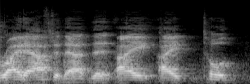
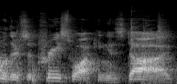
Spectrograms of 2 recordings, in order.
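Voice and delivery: ordinary talk, nothing marked

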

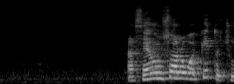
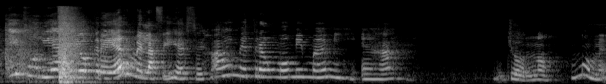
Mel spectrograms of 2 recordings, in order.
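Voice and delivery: ordinary talk

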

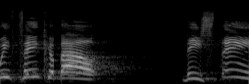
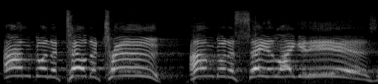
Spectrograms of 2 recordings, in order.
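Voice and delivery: loud, higher, bold shout; defiant declaration; 6 semitones higher, 4 dB louder than usual. Retold or imitated. John the Baptist walking off, shouting his defiance back at Jesus. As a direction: storm off proclaiming the truth.

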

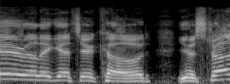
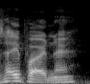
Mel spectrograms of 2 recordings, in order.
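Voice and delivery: low, easygoing buddy voice; golf buddy on phone; 7 semitones lower than usual. Retold or imitated. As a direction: invite him like a relaxed golf pal. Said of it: "Voice at the other end says".

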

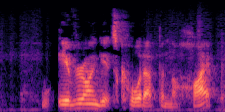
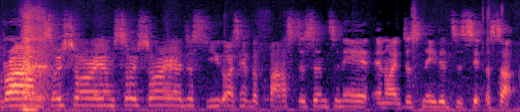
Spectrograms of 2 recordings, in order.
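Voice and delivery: sheepish miner pleading; 10 semitones higher than usual. Retold or imitated. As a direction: beg forgiveness like a caught kid. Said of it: "And he's like".

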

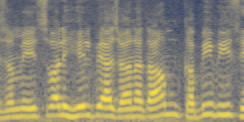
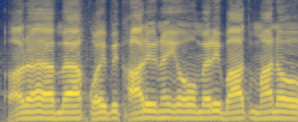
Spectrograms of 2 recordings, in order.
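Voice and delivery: put-on low-pitched old man pleading; low old-man character voice; old villager; 4 semitones lower than usual. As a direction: play an old villager insisting he be believed.

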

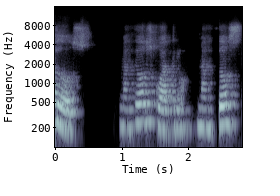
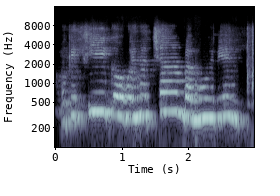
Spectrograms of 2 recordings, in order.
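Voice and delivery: high, bright praise for the class, a bit louder; cheerful praise; 6 semitones higher, 4 dB louder than usual. Real, not acted. Teacher praising the kids after the exercise, upbeat.

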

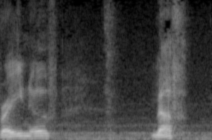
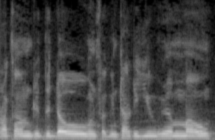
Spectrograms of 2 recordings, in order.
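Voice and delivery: normal talking voice

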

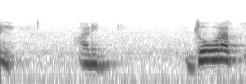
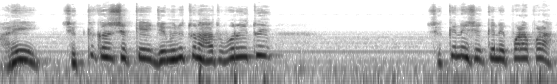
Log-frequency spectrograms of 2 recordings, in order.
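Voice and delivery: higher, rising terror, breaking into run; panicked cry; 5 semitones higher than usual. Acted. Rohan sees a hand rising from earth, panicked. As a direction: shout them away in fear.

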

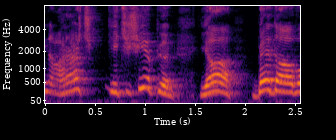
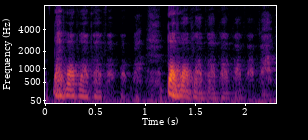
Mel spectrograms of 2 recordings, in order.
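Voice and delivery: low voiced baba repeated, fading to a whisper; mock calling daddy; 9 semitones lower, 8 dB quieter, much faster than usual. Vlogger mocking Bilal calling his father, fading to a whisper. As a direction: mimic a son crying out for his dad, dying away.

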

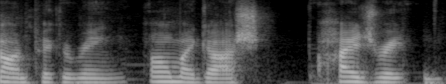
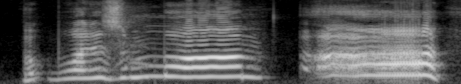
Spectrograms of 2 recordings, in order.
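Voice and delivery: a high, loud, slow cry of confusion ending in a scream; anguished cry; 10 semitones higher, 7 dB louder, much slower than usual. Acted. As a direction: cry out as memories break through. Confused character cries out in pain.

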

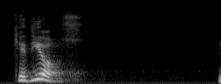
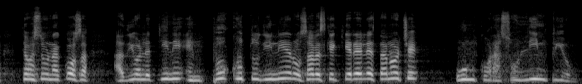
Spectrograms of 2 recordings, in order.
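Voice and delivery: usual speaking voice

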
